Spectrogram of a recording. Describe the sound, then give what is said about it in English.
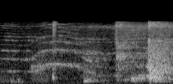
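A door squeaks loudly with a drawn-out, wavering high-pitched creak, then swings on with a louder, rough scraping rush of noise and a short thump near the end. “That was a door. loud door. I know, it's not usually that loud. It just like really squeaked this time.”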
